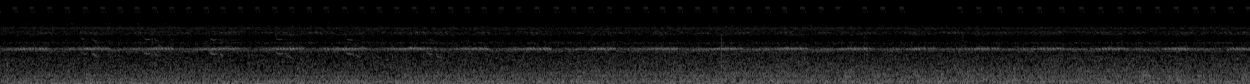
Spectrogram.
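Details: Outdoor evening cricket chorus by a deck with a chihuahua puppy lying out under decoration lights; a near-continuous high trill with faint pulsing, blended into steady low ambient noise.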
